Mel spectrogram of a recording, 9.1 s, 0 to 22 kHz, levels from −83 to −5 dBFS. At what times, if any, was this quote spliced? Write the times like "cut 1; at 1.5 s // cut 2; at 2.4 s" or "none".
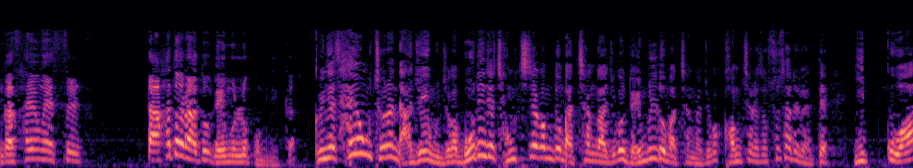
cut 1; at 2.6 s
